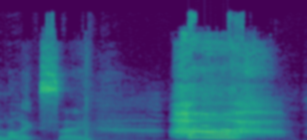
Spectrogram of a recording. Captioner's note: deep sigh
